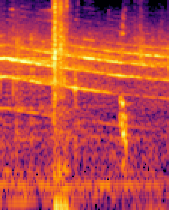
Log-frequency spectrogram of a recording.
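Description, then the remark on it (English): A police siren wails steadily, its tones gliding slowly, with a dull thump partway through and a brief knock shortly after. No one speaks. “Oh, Simon, a police siren.”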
